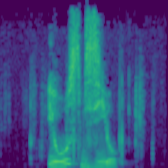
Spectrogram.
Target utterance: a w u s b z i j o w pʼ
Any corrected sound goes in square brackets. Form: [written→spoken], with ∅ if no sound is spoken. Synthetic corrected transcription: [a→i] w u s b z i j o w pʼ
